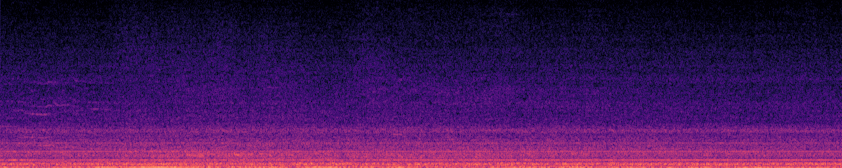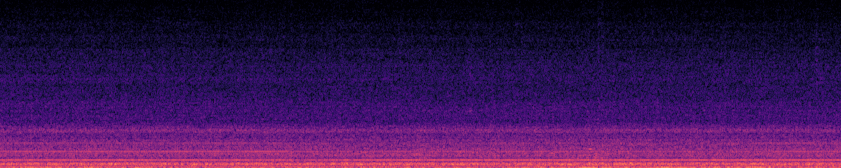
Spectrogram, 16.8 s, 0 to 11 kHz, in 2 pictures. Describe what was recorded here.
on several sites in the city for maribor2012 european capital of culture there are large inflated lit globes on trapezoidal wooden constructions. they are kept inflated with a constant fan that blends with the surrounding soundscape.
